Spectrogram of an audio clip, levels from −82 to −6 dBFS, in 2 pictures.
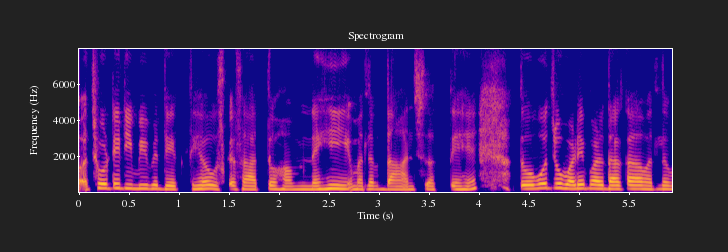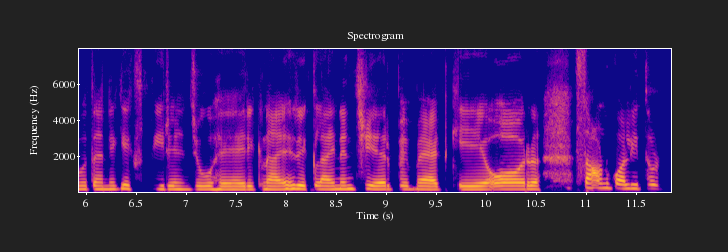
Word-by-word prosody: छोटे 245 0 +2
टीवी 215 -2 -2
पे 210 0 -1
देखते 190 0 -3
हो, 205 +1 +3
उसके 190 - -3
साथ 180 -1 0
तो 195 - +1
हम 170 0 -3 0.2
नहीं 200 +2 +2
मतलब 180 0 -3
दांज 175 -1 -1
सकते 175 +1 -6
हैं, 180 +4 -1 0.4
तो 210 0 +4
वो 245 +2 +4
जो 250 0 -1
बड़े 220 0 +4
पर्दा 205 -2 +4
का 205 -1 +4
मतलब 190 +1 -3
होता 190 +1 -4
है 185 - -1
ना 185 - -2
कि 215 +3 -1
एक्सपीरियंस 185 -3 -5
जो 180 0 -1
है, 170 -1 0
रिक्नाइ 175 +2 +1
रिक्लाइनर 190 0 +1
चेयर 185 -3 +2
पे 185 -1 -3
बैठ 170 -1 +2
के 175 0 +1
और 185 +1 +4 0.4
साउंड 250 - +3
क्वाली 220 -2 +1
तो 215 - -4
190 Hz, 190 wpm, -23 LUFS, 180-210 Hz, 0.4 s, तो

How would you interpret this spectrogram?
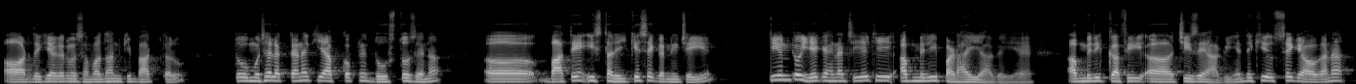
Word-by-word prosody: और 115 0 +2
देखिए, 130 +2 0
अगर 130 0 0
मैं 135 - -1
समाधान 125 +2 -3
की 130 - -7
बात 120 +2 -2
करूँ, - - -5 0.5
तो 165 0 0
मुझे 160 +3 +1
लगता 170 -1 +1
है - - +3
ना 185 - +2
कि 180 -1 -4
आपको 155 +1 +1
अपने 170 +1 -6
दोस्तों 125 +6 0
से 125 -3 -1
ना 140 - -3
अ, - - -9 0.5
बातें 130 +4 +3
इस 175 -3 -2
तरीके 135 +5 +1
से 180 +1 +1
करनी 125 -3 -1
चाहिए 120 +3 -1 0.6
कि, 205 +2 +4
उनको 215 +2 +3
ये 170 -4 +4
कहना 160 -2 0
चाहिए 165 +3 -2
कि 180 -1 0
अब 160 0 +3
मेरी 165 +2 +1
पढ़ाई 115 -1 0
आ 100 -2 -4
गई 95 -1 -11
है। 95 +1 -11 0.4
अब 135 - +5
मेरी 150 +2 +1
काफ़ी 145 +2 +1
अ, 120 -2 +2
चीज़ें 135 -1 +1
आ 100 -2 -2
गई 100 0 -10
है। 115 - -5
देखिए, 160 +5 -1
उससे 175 +2 +1
क्या 155 -6 +2
होगा 120 0 0
ना 165 +3 -1
135 Hz, 225 wpm, -24 LUFS, 125-165 Hz, 0.6 s, अब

